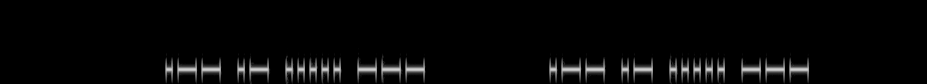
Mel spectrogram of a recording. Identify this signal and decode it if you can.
Morse code, heard as a keyed tone, about 20 wpm, 700 Hz. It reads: WA5O WA5O
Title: USA Call Signs - 4 Characters - Repeated 2x - 20wpm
